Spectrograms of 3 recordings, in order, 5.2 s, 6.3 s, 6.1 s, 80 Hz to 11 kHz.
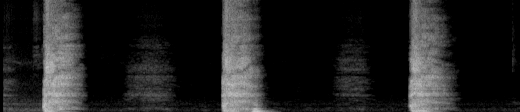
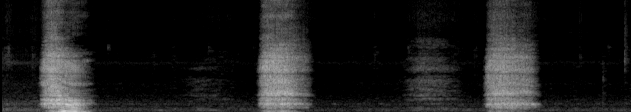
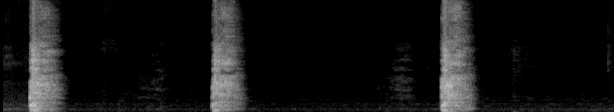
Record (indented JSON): {
  "cough_length": "5.2 s",
  "cough_amplitude": 32768,
  "cough_signal_mean_std_ratio": 0.37,
  "exhalation_length": "6.3 s",
  "exhalation_amplitude": 32768,
  "exhalation_signal_mean_std_ratio": 0.35,
  "three_cough_length": "6.1 s",
  "three_cough_amplitude": 32768,
  "three_cough_signal_mean_std_ratio": 0.26,
  "survey_phase": "beta (2021-08-13 to 2022-03-07)",
  "age": "65+",
  "gender": "Male",
  "wearing_mask": "No",
  "symptom_none": true,
  "smoker_status": "Never smoked",
  "respiratory_condition_asthma": false,
  "respiratory_condition_other": false,
  "recruitment_source": "REACT",
  "submission_delay": "3 days",
  "covid_test_result": "Negative",
  "covid_test_method": "RT-qPCR",
  "influenza_a_test_result": "Negative",
  "influenza_b_test_result": "Negative"
}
